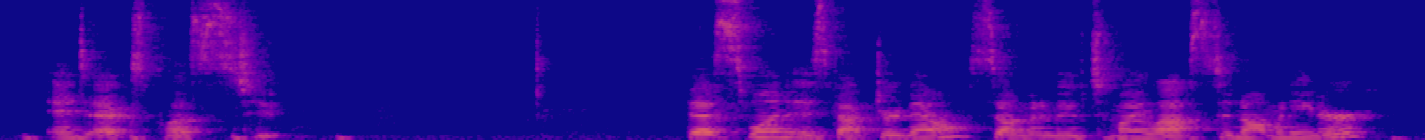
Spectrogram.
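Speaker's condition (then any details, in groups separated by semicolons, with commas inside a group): No condition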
